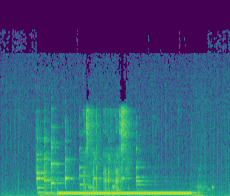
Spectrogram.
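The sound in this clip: Ringback tone of a phone call placed by a voice assistant: a single steady mid-pitched tone lasting about two seconds, with a voice speaking over its start.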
